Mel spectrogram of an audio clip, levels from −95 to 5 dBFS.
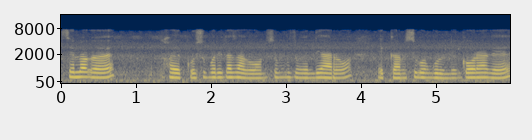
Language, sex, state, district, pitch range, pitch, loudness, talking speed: Chakma, female, Tripura, Dhalai, 205-225 Hz, 220 Hz, -17 LUFS, 130 wpm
